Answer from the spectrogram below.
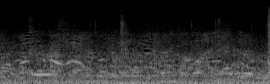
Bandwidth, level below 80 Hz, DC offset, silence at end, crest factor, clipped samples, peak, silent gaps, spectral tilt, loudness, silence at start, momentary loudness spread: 16 kHz; -38 dBFS; under 0.1%; 0 s; 14 dB; under 0.1%; -18 dBFS; none; -6 dB/octave; -33 LUFS; 0 s; 4 LU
